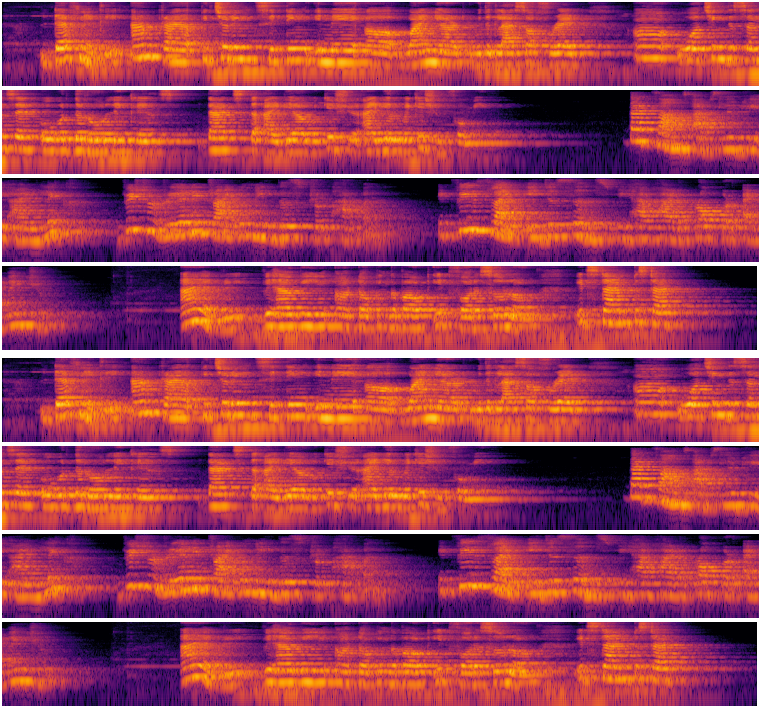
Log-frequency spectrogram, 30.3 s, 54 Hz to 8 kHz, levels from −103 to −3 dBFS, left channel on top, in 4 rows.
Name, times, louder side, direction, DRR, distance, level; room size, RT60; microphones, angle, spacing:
voice 1, 0.4-6.1 6.3-9.3 9.6-12.4 24.5-29.4, left 1 dB, 15° left, 3 dB, 0.3 m, -26 dB
voice 2, 13.8-15.9 16.4-18.9 19.5-23.2, equal, 50° left, -4 dB, 1.1 m, -31 dB
5.1 x 2.4 x 3.1 m, 1.3 s
head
